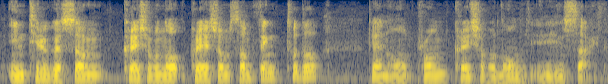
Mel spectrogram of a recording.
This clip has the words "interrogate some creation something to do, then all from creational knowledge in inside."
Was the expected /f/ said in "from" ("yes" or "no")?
no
